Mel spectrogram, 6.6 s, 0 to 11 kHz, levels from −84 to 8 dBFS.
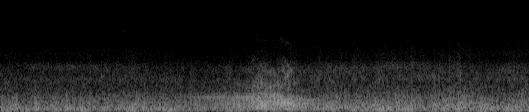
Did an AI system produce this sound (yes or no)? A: yes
